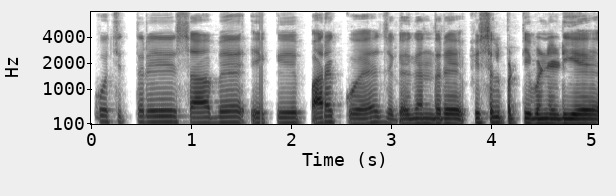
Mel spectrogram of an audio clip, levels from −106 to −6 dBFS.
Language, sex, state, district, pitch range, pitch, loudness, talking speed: Rajasthani, male, Rajasthan, Churu, 115-140 Hz, 130 Hz, -22 LUFS, 165 wpm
